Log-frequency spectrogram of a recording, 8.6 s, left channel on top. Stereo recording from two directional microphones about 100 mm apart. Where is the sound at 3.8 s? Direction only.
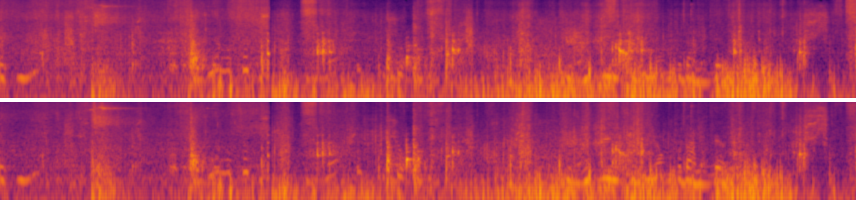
20° right (ahead or behind).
